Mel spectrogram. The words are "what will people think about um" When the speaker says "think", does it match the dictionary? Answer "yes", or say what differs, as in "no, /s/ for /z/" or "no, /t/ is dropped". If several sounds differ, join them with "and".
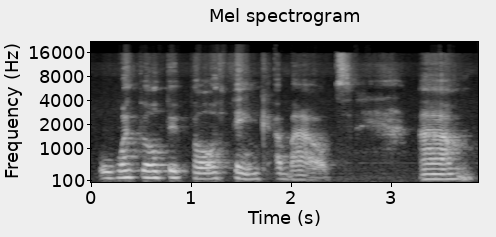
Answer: yes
